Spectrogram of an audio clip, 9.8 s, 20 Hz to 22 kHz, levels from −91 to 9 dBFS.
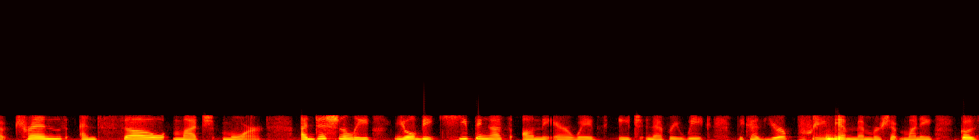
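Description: From 8.0 to 8.45 s the speech breaks into a cluster of pops and rough, gritty bursts with brief jumps in level. These are bit errors on an ADPCM link, at a rate of roughly one bit in a hundred. Each flipped bit throws off the decoder's step size and predictor, so the damage rings on for a few milliseconds instead of clicking once. Packet loss would leave gaps or muted stretches. Here the signal keeps flowing but turns harsh, unlike the light coding damage of the 32 kbit/s G.726 coding.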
